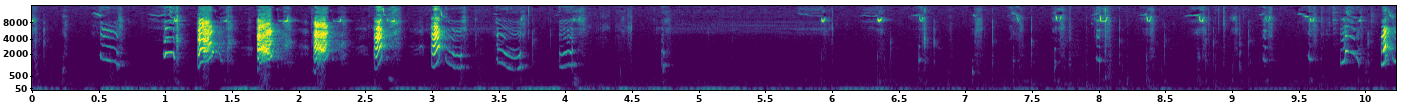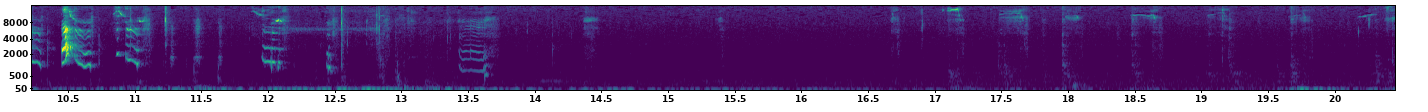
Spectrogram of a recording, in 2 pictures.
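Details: Energetic young male Pomeranian puppy indoors yapping in rapid high-pitched bursts, several yips per second, two loud flurries separated by quieter squeaks and scattered clicks, fading toward the end.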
